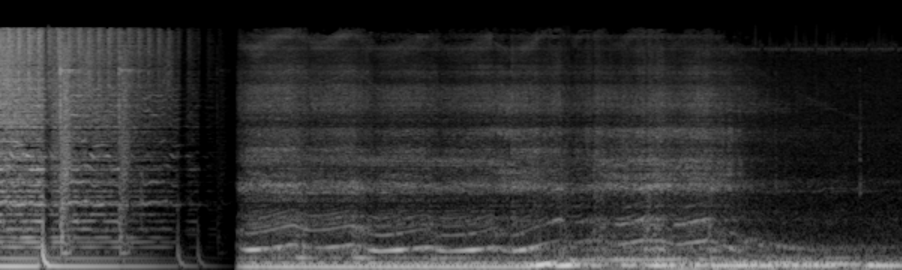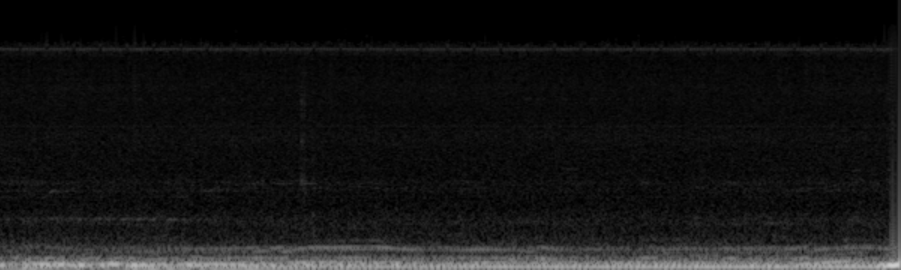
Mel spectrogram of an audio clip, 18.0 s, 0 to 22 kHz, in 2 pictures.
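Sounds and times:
wavering squeal: 2.4 - 8.4.

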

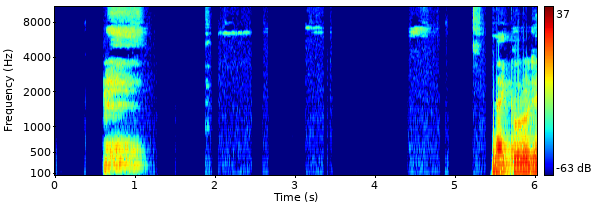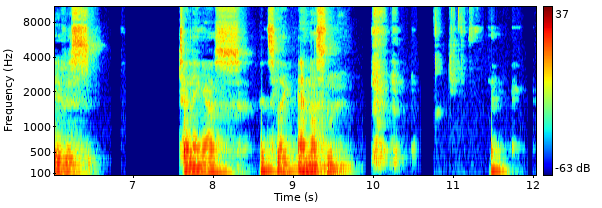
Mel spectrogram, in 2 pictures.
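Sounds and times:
man clearing his throat: 0.6 - 1.2.

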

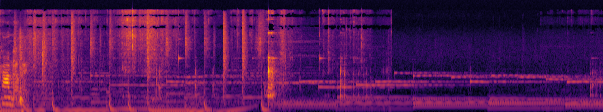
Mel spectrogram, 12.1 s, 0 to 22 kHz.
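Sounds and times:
background music with steady beat: 0.0 - 12.0
spinach leaves crunching in jar: 2.2 - 3.9
glass jar clinking: 2.4 - 7.8, 11.7 - 12.0.

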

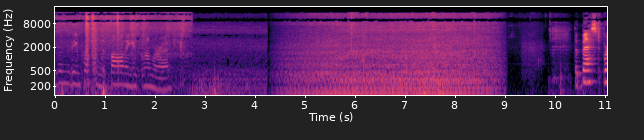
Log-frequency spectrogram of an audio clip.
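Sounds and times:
vehicle engine running: 1.2 - 9.0.

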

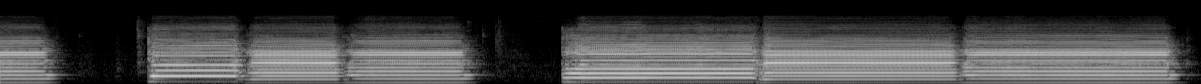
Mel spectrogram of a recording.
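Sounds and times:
bass clarinet long note: 0.0 - 0.6, 1.5 - 4.8, 5.6 - 11.8.

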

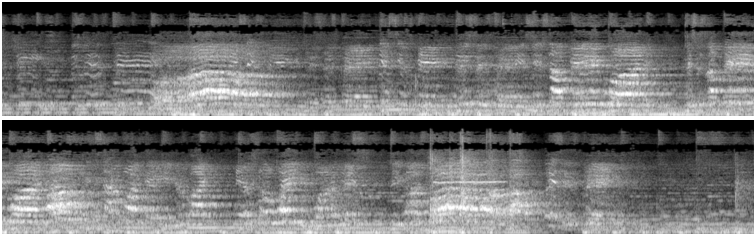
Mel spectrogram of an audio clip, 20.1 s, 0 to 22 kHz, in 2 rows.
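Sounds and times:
ensemble singing in chorus: 2.0 - 18.7.

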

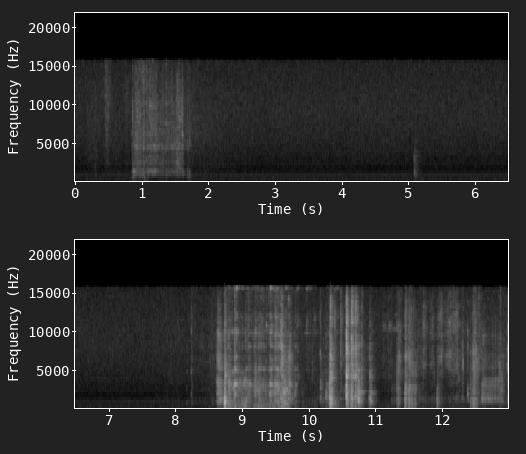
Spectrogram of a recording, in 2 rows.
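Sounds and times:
metal tools clinking and clattering: 8.6 - 12.7.

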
